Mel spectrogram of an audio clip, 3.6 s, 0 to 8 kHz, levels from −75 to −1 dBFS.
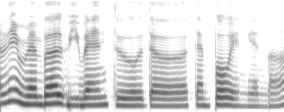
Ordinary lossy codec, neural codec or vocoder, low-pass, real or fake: none; codec, 16 kHz, 8 kbps, FunCodec, trained on LibriTTS, 25 frames a second; none; fake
